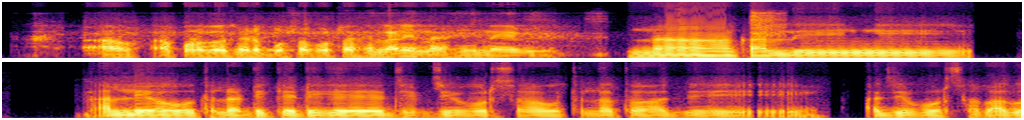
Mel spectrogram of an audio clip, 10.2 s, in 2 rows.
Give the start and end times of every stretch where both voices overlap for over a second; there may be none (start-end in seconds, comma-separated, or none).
none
